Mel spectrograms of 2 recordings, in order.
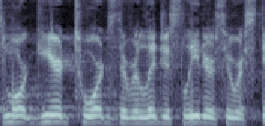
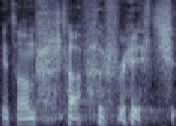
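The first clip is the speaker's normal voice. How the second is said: acted-out sheepish tone, lower and quieter; 3 semitones lower, 6 dB quieter than usual. Retelling how you had to answer Amber: retelling a sheepish answer. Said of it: "I had to sheepishly say".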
